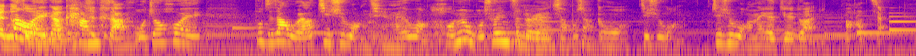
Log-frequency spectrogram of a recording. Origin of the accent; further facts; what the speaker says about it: Tainan, Taiwan; moved away as an adult; now in Taipei, Taiwan; 因为我是台南人。然后上来台北念书之后，就还是会有一点就是寂寞的感觉。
